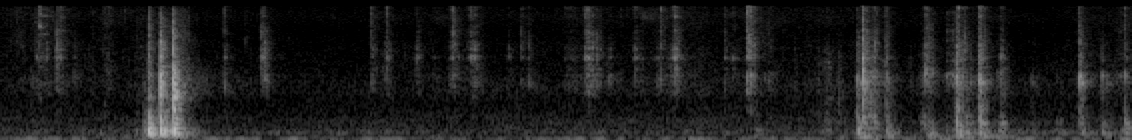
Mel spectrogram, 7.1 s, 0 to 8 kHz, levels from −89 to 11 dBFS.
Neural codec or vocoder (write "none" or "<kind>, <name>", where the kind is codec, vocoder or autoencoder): none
